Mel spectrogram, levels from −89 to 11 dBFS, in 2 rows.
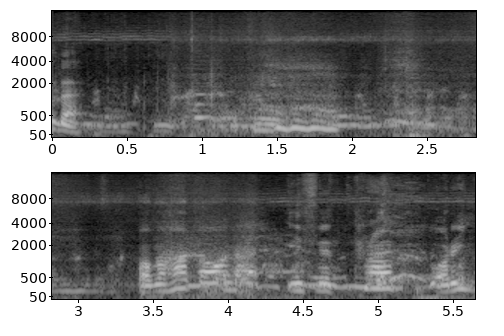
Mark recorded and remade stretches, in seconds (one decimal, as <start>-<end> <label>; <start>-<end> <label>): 0.0-0.8 recorded; 0.8-4.2 remade; 4.2-5.7 recorded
